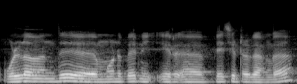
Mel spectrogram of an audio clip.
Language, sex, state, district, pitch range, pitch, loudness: Tamil, male, Tamil Nadu, Kanyakumari, 120-135 Hz, 125 Hz, -16 LUFS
